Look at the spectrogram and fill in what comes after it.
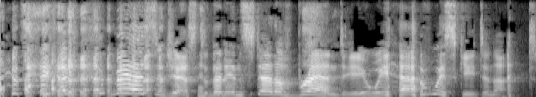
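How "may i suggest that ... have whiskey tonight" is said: loud, terrible, bad put-on Italian accent. Speaker acting out a character's line, in a terrible italian accent. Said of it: "I will try to do it in the terrible Italian accent".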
